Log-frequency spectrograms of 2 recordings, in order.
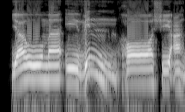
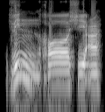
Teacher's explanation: Bila tanwin bertemu kha, kita kena bunyikan dengan izhar, dengan jelas bunyi tanwin tu. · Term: izhar halqi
